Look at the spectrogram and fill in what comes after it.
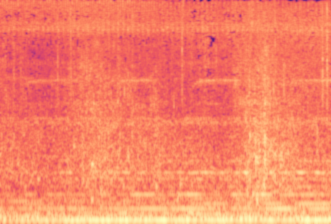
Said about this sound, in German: Sacht rollt im Hintergrund das Wasser des Sees in gleichmäßigen Bewegungen an das Ufer.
